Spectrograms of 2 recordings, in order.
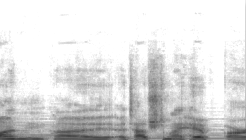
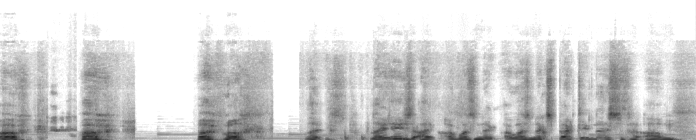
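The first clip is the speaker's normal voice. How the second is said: out of breath, stammering, words breaking off, pitched up; 9 semitones higher, 4 dB louder than usual. In character, the speaker trudges up to greet some ladies, out of breath. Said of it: "I come up kind of out of breath".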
